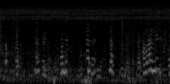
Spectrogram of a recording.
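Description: Chickens clucking: a run of short, irregular calls.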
